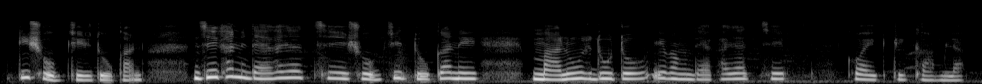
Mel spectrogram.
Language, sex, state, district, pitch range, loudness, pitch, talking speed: Bengali, female, West Bengal, Jalpaiguri, 210-270 Hz, -20 LUFS, 245 Hz, 90 wpm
